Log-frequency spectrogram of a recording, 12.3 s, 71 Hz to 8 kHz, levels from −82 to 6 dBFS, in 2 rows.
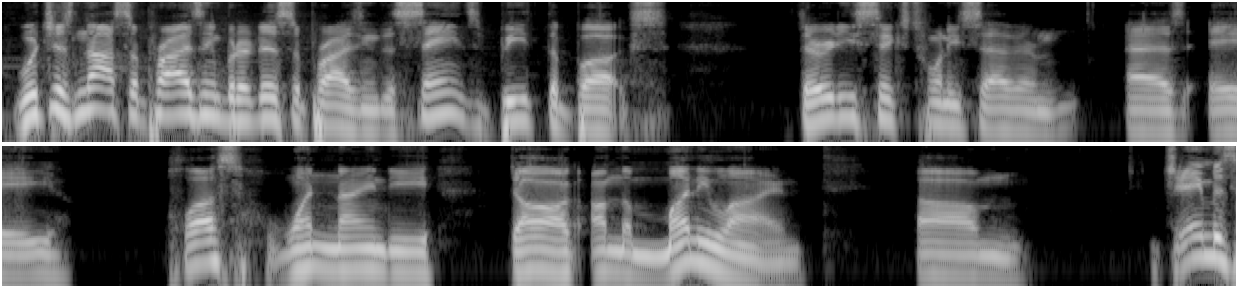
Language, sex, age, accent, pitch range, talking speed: English, male, 20-39, American, 105-135 Hz, 125 wpm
